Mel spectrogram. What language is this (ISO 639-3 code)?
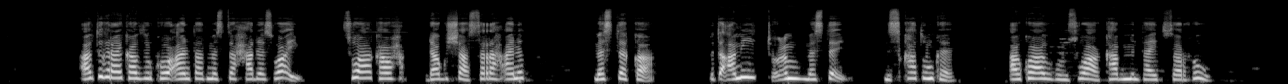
tir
